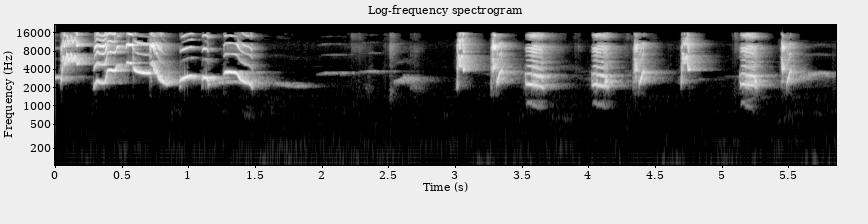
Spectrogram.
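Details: Kept oriental magpie-robin opens with a dense tangle of buzzy, slurred whistles, pauses, then delivers spaced, sharp chip notes about three per second, with a faint low hum behind.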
